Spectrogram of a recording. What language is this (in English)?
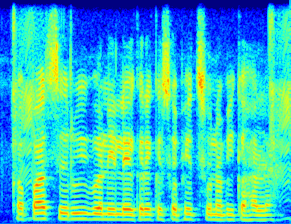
Bhojpuri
